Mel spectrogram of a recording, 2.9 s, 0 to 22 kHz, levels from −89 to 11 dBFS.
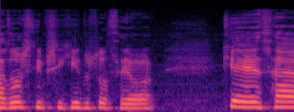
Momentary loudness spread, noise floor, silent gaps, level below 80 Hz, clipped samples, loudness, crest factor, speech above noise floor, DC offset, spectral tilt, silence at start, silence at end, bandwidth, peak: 8 LU; -49 dBFS; none; -60 dBFS; under 0.1%; -22 LUFS; 16 dB; 28 dB; under 0.1%; -6.5 dB/octave; 0 s; 0 s; 15.5 kHz; -6 dBFS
